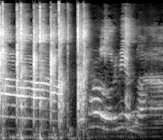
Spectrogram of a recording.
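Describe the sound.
Quick hand claps ring out for a child who found the answer during a church-history lesson, forming a short, sharp burst under voices before talk continues alone.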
